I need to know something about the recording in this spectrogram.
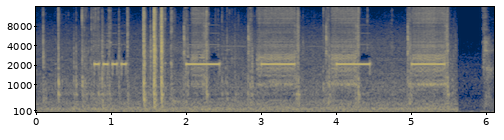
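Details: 2004 Acura TL, key turned normally: electronics come on but the engine never cranks, only a half-second high-toned buzz repeating about once a second; faulty ignition switch, replaced (no programming needed).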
